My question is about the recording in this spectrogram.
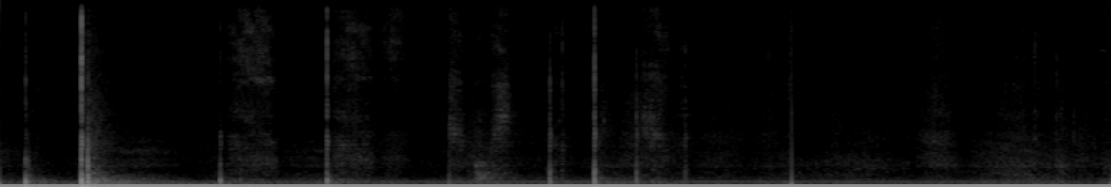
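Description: Chalk writing on a chalkboard: a handful of sharp taps and short scratchy strokes as letters are written, the sharpest tap about half a second in. A steady low hum runs underneath throughout and is the loudest thing heard.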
